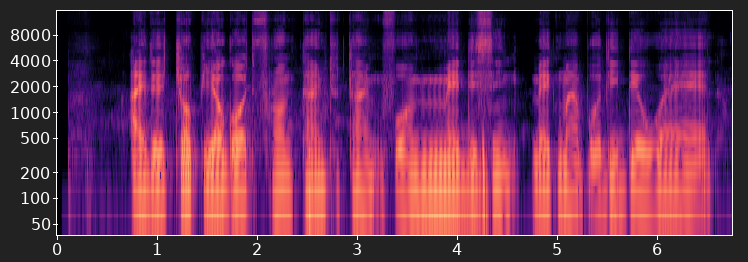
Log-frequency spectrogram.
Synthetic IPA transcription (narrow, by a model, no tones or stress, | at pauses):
ajdət͡ʃɔpjɛɡɔtfɹɔ̃mtʰãɪ̃mtʰutʰãɪ̃mfɔmɛdisĩnmekmajbɔdidewɛl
